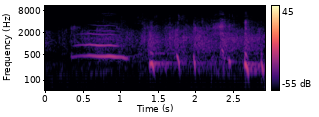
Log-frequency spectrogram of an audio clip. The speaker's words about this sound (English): he was the first one to clap because he's working with me on that.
